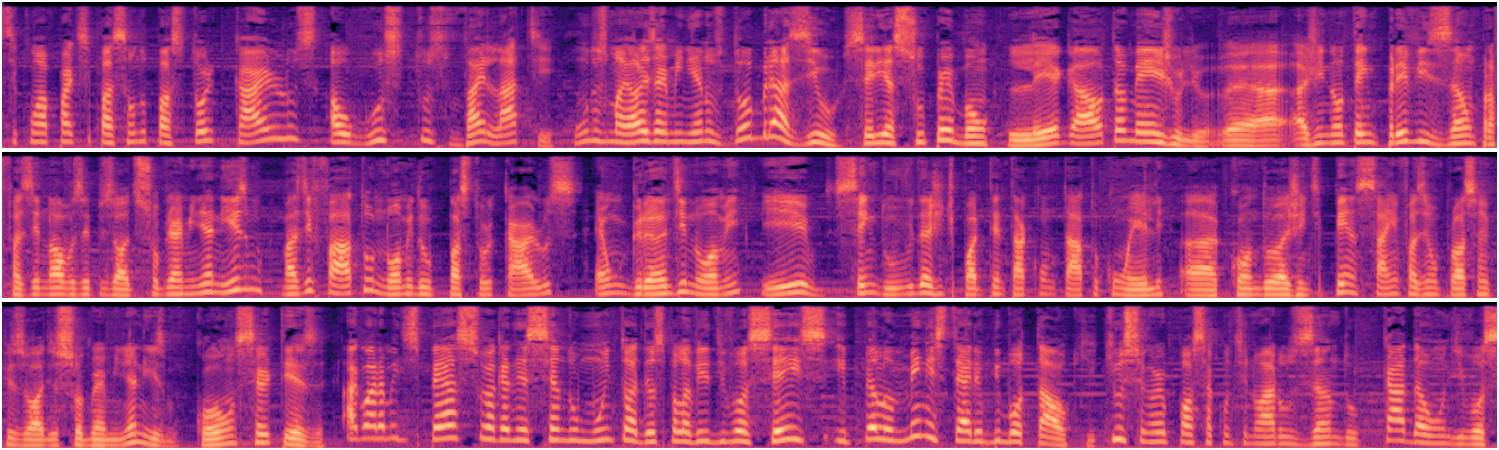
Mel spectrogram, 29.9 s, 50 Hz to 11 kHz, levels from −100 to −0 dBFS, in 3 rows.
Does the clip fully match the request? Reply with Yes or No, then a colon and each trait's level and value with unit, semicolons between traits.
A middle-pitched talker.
Yes: medium, 175 Hz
